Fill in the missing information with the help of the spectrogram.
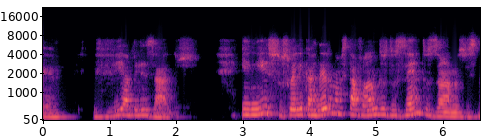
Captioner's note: continues speaking in Portuguese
